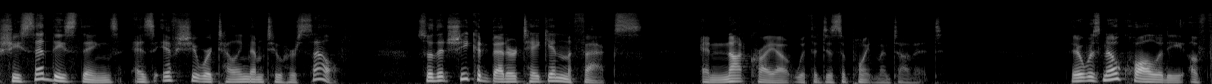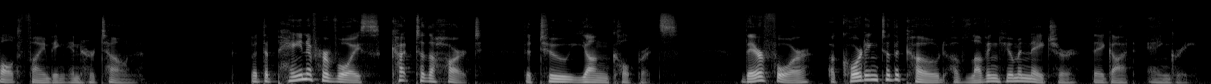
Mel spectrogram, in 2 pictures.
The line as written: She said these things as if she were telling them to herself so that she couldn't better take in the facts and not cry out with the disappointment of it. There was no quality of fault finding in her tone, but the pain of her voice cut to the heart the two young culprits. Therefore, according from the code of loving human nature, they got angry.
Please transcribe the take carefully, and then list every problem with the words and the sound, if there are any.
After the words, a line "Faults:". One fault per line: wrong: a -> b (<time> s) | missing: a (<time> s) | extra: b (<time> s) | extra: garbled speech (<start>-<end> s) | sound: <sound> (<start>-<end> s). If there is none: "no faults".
She said these things as if she were telling them to herself so that she could better take in the facts and not cry out with the disappointment of it. There was no quality of fault finding in her tone, but the pain of her voice cut to the heart the two young culprits. Therefore, according to the code of loving human nature, they got angry.
Faults:
wrong: couldn't -> could (4.7 s)
wrong: from -> to (20.9 s)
